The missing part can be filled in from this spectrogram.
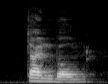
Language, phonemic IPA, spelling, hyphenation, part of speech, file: Dutch, /ˈtœy̯n.boːn/, tuinboon, tuin‧boon, noun, Nl-tuinboon.ogg
- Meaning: broad bean (Vicia faba, plant and the bean it yields)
